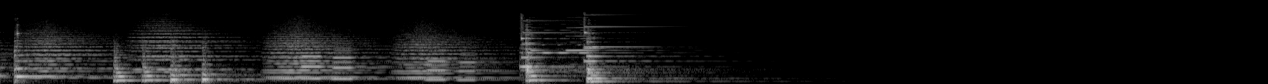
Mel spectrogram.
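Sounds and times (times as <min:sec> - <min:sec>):
cartoon suspense music: 0:00.0 - 0:06.2.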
